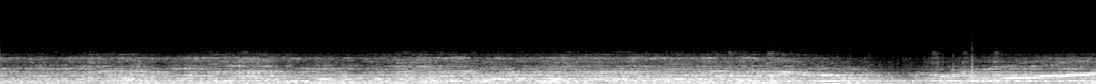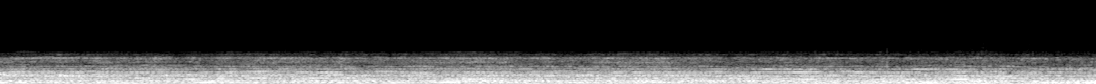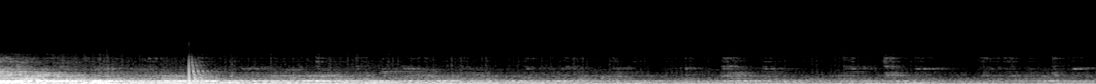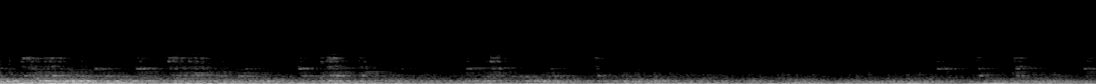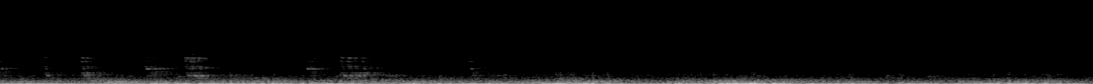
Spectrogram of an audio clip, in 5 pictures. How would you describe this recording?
Wake park rope recorded with contact microphone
